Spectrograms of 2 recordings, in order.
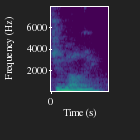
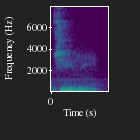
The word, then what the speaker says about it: July: July wasn't always pronounced July. 400 years ago, the stresses had a different flow, which meant that July was called Julie.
